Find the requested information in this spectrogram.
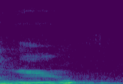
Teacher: nós vamos percebendo na primeira palavra um ditongo decrescente nasal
